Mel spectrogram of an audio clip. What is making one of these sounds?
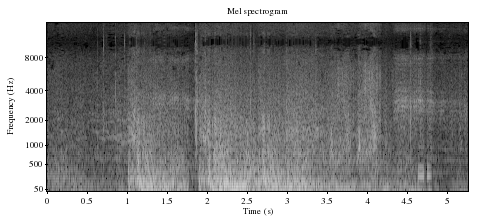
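A crossbow fires bolts with sharp whooshing bursts.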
